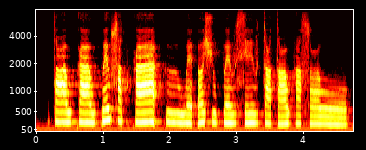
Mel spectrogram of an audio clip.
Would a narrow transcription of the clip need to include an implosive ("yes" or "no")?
no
